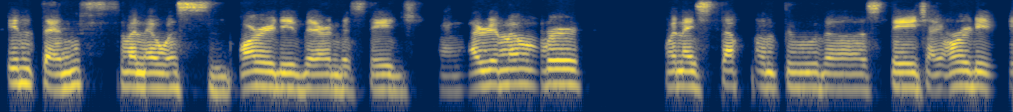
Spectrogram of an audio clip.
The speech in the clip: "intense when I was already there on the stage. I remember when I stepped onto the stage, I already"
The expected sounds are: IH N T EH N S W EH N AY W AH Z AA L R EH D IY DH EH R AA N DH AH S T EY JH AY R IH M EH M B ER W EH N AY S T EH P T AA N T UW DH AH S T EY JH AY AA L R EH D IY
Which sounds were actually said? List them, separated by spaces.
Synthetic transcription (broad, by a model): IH N T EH N S W EH N AY W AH S AA L R EH D IY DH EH R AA N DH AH S T EY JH AY R IH M EH M B ER W EH N AY S T EH P T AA N T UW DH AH S T EY JH AY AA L R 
